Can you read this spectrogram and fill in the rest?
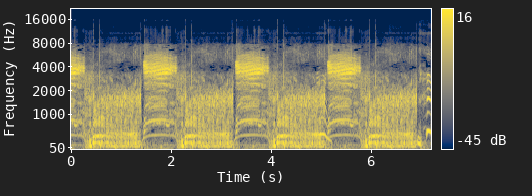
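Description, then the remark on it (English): A camel and a goat grunting and bleating, loud, in a steady repeating rhythm of deep rasping grunts broken by higher, wavering bleats roughly every second. “Again, this is a camel and a goat right there.”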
